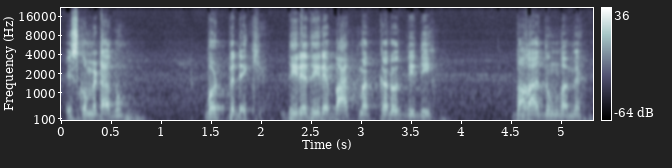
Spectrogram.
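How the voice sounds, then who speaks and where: A man teaching math live to a class, quizzing students, drilling terms slowly and scolding anyone not paying attention. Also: mid-range voice, a bit bright, slight background noise. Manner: scolding, teasing students mid-lesson.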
